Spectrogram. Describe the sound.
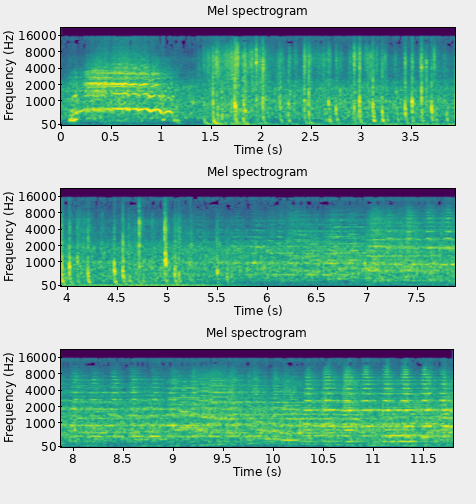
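A loud horse whinny opens, followed by rapid, pounding hoofbeats of a galloping warhorse charging into battle, the rhythmic clatter running for several seconds before easing into a softer sustained sound.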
